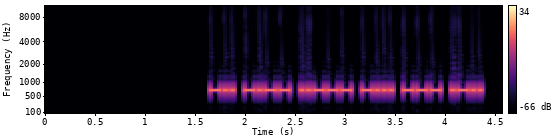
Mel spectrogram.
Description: Morse code, heard as a keyed tone, about 36 wpm, 700 Hz. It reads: DY2BOL
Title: DXCC-100 Call Signs - 6 Characters - 35wpm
